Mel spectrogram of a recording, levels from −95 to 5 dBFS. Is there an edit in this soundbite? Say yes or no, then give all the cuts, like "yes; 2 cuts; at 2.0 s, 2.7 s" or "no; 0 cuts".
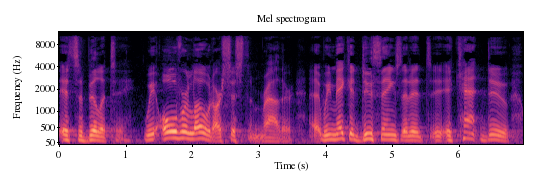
yes; 1 cut; at 1.2 s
